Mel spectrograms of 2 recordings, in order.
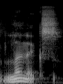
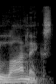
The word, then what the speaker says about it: Linux: then maybe try the open source Linux or Linux depending how you want to pronounce it if you can't afford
